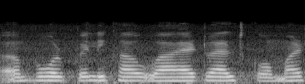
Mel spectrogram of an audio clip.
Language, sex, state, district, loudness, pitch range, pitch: Hindi, female, Haryana, Charkhi Dadri, -14 LUFS, 170-180 Hz, 180 Hz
